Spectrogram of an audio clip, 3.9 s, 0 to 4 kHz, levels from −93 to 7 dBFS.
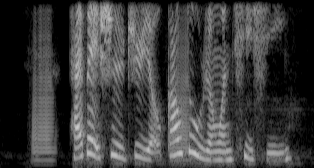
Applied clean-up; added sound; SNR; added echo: none; Brass instrument; 17 dB; none.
